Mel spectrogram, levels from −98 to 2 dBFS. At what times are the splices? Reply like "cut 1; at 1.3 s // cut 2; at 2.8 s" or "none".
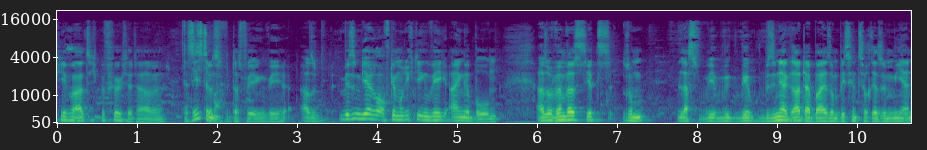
none

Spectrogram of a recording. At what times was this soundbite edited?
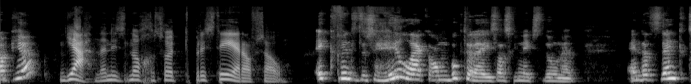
cut 1; at 5.1 s

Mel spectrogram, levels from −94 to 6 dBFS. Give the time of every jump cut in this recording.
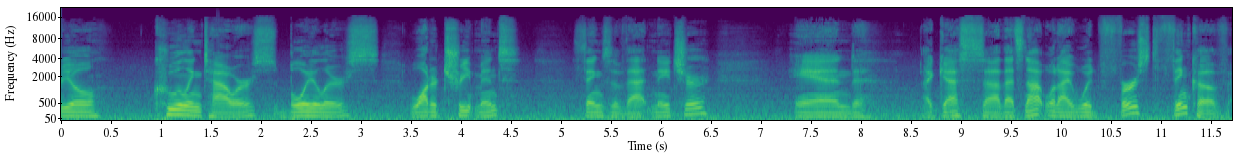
none

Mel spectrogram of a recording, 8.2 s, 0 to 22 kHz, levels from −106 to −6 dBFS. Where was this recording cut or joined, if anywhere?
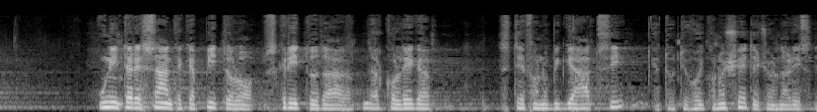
none

